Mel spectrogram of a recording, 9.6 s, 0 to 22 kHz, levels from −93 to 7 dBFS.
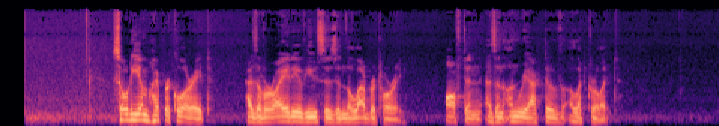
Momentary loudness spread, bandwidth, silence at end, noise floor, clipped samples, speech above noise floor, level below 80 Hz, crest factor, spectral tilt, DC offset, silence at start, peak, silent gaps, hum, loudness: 15 LU; 16.5 kHz; 1.5 s; -58 dBFS; under 0.1%; 45 dB; -56 dBFS; 14 dB; -6 dB/octave; under 0.1%; 0.4 s; -2 dBFS; none; none; -14 LUFS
